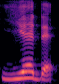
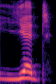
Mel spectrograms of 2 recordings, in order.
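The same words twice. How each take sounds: First: The final consonant ends with a slight echoing bounce. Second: The final consonant stops flat without any bounce. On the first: The speaker calls it right. "We made the qalqala on it" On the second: The speaker calls it wrong. "we didn't say yed"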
